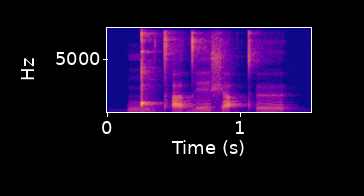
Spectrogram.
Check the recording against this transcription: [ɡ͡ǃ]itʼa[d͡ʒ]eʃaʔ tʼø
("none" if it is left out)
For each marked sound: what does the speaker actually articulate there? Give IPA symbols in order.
ŋ͡ǃ, d̪

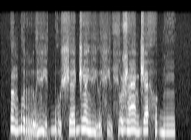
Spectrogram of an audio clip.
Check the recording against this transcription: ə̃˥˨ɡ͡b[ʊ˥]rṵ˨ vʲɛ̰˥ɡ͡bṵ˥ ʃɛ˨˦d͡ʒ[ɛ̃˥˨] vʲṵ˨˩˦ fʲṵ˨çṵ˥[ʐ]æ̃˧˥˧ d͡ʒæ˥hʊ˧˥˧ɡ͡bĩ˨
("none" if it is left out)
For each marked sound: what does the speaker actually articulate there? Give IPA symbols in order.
ʊ˥˨, ɛ̃˥˨, ʐ

